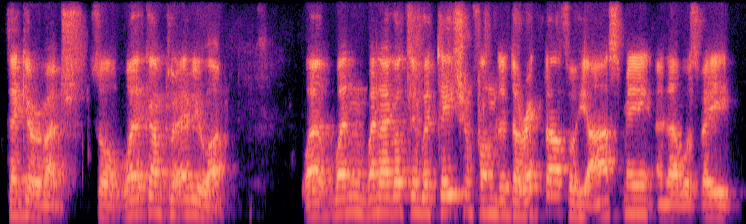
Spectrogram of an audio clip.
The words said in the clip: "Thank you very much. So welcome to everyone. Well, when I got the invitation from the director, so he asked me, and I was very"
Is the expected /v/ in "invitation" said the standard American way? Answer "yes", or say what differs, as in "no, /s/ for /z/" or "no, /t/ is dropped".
yes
